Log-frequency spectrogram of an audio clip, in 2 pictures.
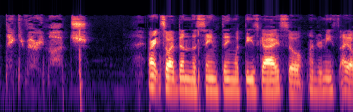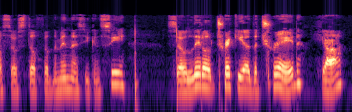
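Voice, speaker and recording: Young male artist streaming his drawing, tired, easygoing, mid-pitched, full of ums and restarts. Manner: relaxed, rambling, with many fillers and restarts. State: tired, yawning. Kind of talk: casual livestream commentary while drawing.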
